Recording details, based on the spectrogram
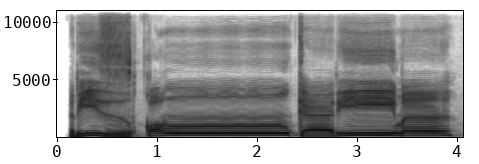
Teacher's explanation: Jadi dibacanya jangan sampai rizqon kariman. Ini dibacanya berarti eng ya karena ketemu kaf nih fathatainya berarti dibacanya rizqon karima.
